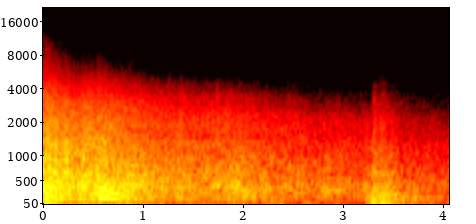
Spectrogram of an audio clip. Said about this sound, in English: Is that thunder somewhere?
